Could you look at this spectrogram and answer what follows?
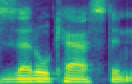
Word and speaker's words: Zettelkasten: How do you spell that? Z E T T E L K A S T E N.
